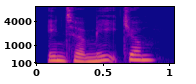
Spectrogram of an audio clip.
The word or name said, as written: intermedium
